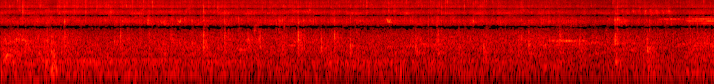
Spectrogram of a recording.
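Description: Rain falling steadily on a flat concrete rooftop: an even hiss dotted with many separate drop ticks.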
